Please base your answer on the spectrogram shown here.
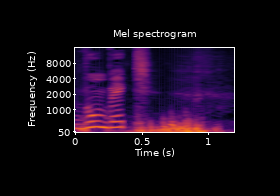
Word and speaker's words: Bonbec: Et c'est la capuche Bombec. Qui s'écrit comme ça se prononce B-O-N-B-E-C de Atelier Émilie, qui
